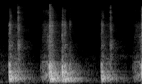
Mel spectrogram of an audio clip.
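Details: Mahindra XUV500 W8 tailgate opening switch repaired at home, button pressed: two quick, crisp paired clunks about 0.4 s apart. The tailgate lock actuator unlocks cleanly.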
